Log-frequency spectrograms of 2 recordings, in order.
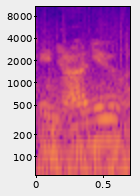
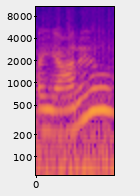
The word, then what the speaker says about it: Iyanu: doctor stepmother can help help those animals but Inyanu I can't say her name correctly. I'm sorry. Can you say her name again? Ayanu.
